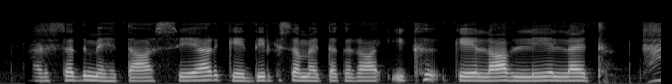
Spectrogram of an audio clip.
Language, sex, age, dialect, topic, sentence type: Maithili, female, 18-24, Southern/Standard, banking, statement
